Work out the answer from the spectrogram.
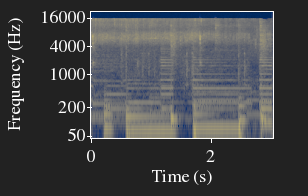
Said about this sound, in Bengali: এখন সবকিছু ভেজে নিচ্ছি পেঁয়াজ মরিচটাকে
